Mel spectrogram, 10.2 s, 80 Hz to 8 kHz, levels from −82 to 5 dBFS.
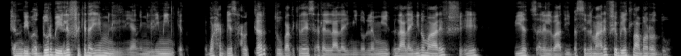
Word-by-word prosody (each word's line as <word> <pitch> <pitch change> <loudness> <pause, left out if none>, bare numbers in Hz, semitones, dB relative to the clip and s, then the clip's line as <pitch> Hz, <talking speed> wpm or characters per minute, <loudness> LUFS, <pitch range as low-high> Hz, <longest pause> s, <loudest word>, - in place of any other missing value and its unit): كان 110 -1 0
بيبقى 110 -2 +3
الدَور 135 +6 +6
بيلِف 130 +1 +6
كده 130 -3 +3
إيه، 130 +2 +3
من 120 -4 +2
ال 95 -3 -8
يعني 95 +2 -8
من 100 0 -7
اليمين 105 0 0
كده، 95 - -10 0.3
الواحد - - -3
بيسحَب - - -3
الكارت، - - 0
وبعد 105 -2 -3
كده 115 +3 -3
يسأَل 115 - -3
اللي 95 0 -1
على 95 0 -2
يمينه، 90 0 -12
اللي 95 +1 -7
م 105 +1 -4
على 100 0 +3
يمينه 115 +5 0
ما 120 - +2
عرَفش 135 +9 0
إيه، 125 +3 -4 0.5
يسأَل 120 -1 -3
اللي 100 -1 -2
بعدِيه، 95 -3 -2
بس 95 - -6
اللي 110 +1 -3
ما 105 - +2
عرَفش 150 +6 +1
بيطلَع 130 -2 +2
برّه 110 -2 -2
الدَور. 90 -4 -13
110 Hz, 225 wpm, -24 LUFS, 100-120 Hz, 0.5 s, الدَور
